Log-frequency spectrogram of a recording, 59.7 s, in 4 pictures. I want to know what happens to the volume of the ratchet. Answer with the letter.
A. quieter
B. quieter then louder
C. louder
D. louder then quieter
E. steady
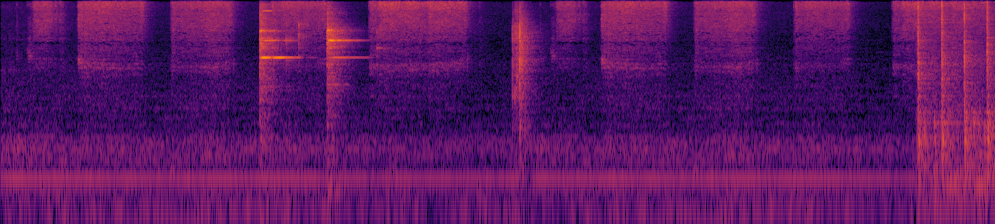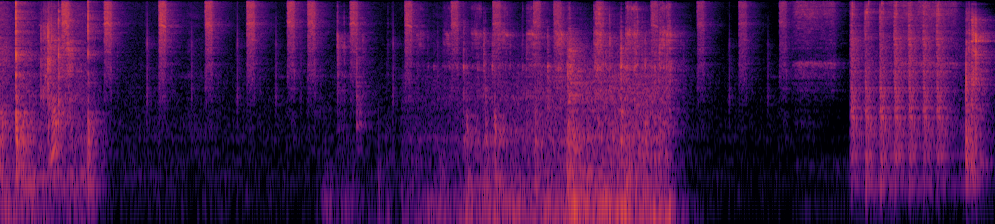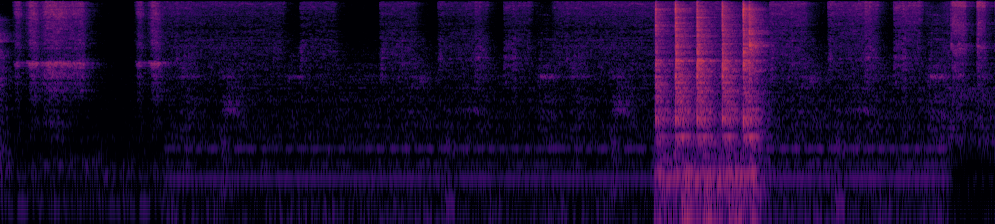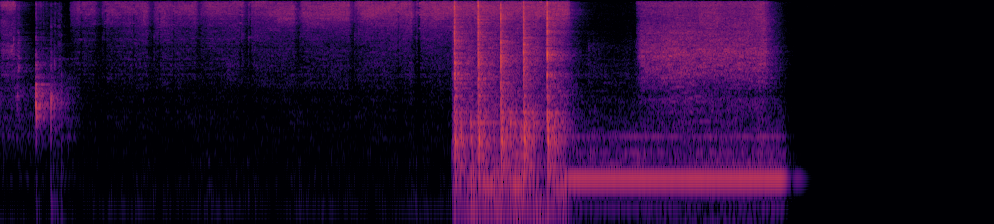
C.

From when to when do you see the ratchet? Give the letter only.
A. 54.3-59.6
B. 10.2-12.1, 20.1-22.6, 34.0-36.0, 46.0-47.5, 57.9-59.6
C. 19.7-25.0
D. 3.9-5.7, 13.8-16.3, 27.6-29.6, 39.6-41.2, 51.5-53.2
C.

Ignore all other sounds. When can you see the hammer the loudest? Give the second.
4 s.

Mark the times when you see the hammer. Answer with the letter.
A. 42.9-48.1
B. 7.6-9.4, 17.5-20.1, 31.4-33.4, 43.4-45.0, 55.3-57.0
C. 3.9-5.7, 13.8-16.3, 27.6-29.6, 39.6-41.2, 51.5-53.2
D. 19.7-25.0
C.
